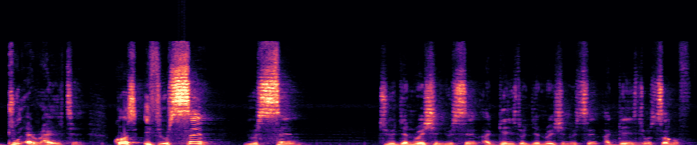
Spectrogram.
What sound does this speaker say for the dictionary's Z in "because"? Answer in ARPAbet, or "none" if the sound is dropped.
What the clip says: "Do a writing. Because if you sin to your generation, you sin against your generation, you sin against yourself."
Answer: S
